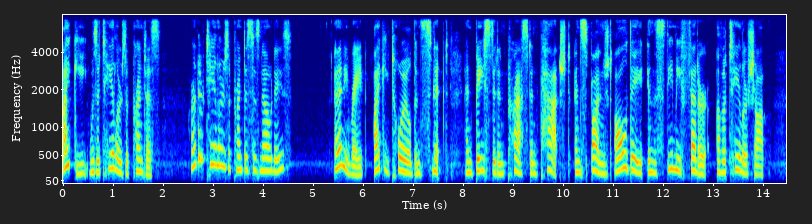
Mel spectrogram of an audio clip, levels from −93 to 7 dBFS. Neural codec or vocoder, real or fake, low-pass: vocoder, 22.05 kHz, 80 mel bands, HiFi-GAN; fake; 7.2 kHz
